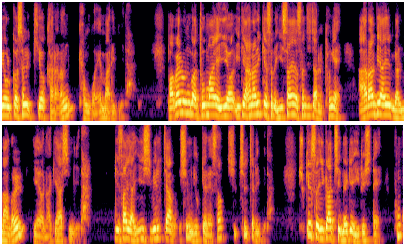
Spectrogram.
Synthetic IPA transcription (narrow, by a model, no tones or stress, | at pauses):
oɭk͈ʌsʰɯɭkiʌkʰaɾanɯnkjʌŋɡo̰e̞ma̰ɾimɲid̥ḁ | pabe̞ɭːonɡwatumae̞iʌid͡ʑe̞hanaɲimk͈e̞sʰʌnɯnisʰajasʰʌnd͡ʑid͡ʑaɾɯɭtʰoŋɦe̞ | aɾabiae̞mjʌɭmaŋɯɭje̞ʌnaɡehaɕʰimɲḭd̥a | isʰajaiɕʰibiɭt͡ɕ͈aŋɕʰimɲuk̚t͡ɕ͈ʌɾe̞sʰʌɕʰip̚t͡ɕʰiɭt͡ɕ͈ʌɾḭmɲid̥ḁ | t͡ɕu̥k͈e̞sʰʌiɡat͡ɕʰine̞ɡe̞iɾɯɕʰi̥d̥e̞̰ | pʰum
